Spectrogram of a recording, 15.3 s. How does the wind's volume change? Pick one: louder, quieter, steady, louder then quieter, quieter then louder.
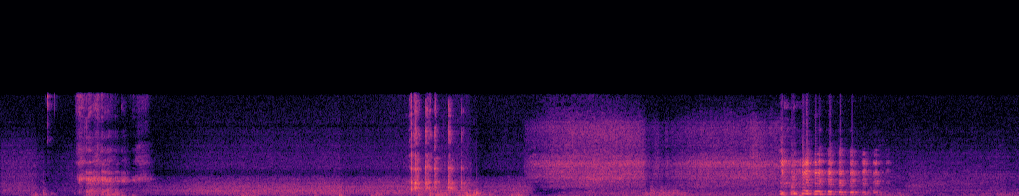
louder then quieter.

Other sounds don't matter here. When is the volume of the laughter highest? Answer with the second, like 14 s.
12 s.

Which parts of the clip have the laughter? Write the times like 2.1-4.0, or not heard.
0.7-2.2, 6.2-7.0, 11.7-13.2.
